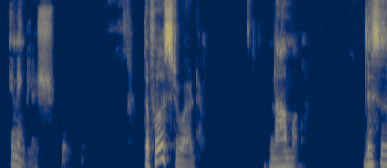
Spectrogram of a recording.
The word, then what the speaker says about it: Name: In German also, it is said in the same way with a different pronunciation, that is nama.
